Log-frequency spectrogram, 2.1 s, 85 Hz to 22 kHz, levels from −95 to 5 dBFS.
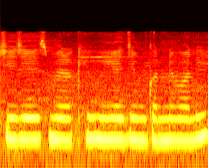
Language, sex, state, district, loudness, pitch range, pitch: Hindi, female, Uttar Pradesh, Shamli, -11 LUFS, 220-225 Hz, 225 Hz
